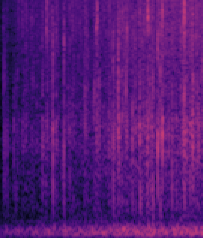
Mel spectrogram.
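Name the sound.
light rain falling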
